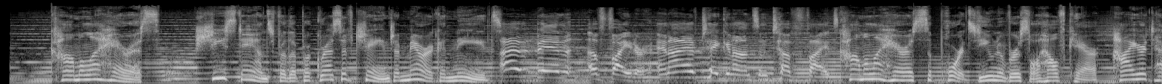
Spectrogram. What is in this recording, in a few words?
Political Ads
